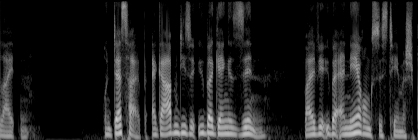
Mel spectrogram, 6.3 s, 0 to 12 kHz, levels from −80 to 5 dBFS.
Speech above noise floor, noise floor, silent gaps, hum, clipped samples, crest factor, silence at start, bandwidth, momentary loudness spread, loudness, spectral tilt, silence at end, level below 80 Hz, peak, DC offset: 65 dB; -88 dBFS; none; none; under 0.1%; 16 dB; 0 s; 12 kHz; 17 LU; -23 LUFS; -5 dB/octave; 0.05 s; -52 dBFS; -8 dBFS; under 0.1%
